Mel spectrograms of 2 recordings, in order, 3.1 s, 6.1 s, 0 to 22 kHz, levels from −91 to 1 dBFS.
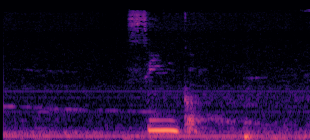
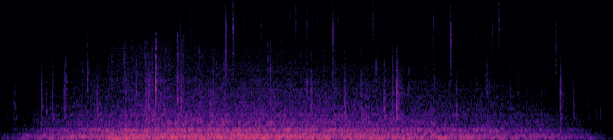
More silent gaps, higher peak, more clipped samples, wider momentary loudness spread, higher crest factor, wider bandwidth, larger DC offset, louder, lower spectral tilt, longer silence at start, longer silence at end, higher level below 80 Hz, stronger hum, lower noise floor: neither; first, -20 dBFS vs -28 dBFS; neither; first, 22 LU vs 15 LU; about the same, 14 dB vs 18 dB; second, 16.5 kHz vs 19 kHz; neither; first, -32 LUFS vs -46 LUFS; about the same, -8 dB/octave vs -7.5 dB/octave; about the same, 0.05 s vs 0.15 s; second, 0.05 s vs 0.2 s; about the same, -54 dBFS vs -50 dBFS; neither; second, -49 dBFS vs -66 dBFS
